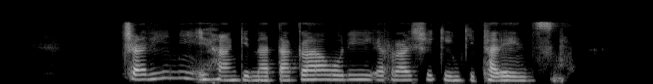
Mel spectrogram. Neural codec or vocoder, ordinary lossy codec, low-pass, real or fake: codec, 16 kHz in and 24 kHz out, 1.1 kbps, FireRedTTS-2 codec; Opus, 64 kbps; 7.2 kHz; fake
